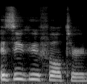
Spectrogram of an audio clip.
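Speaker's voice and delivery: plain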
